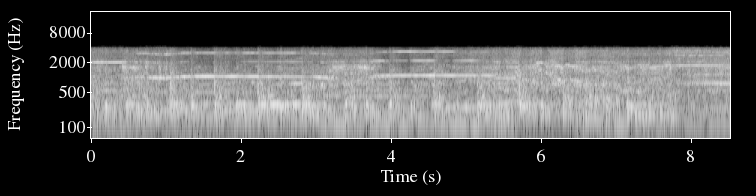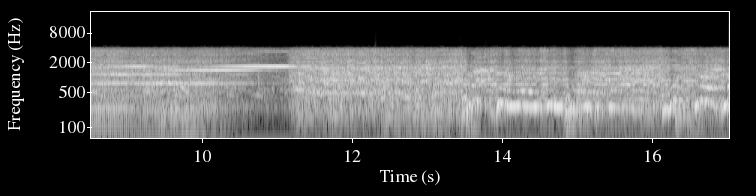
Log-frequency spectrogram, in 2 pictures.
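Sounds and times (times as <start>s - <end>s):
electric guitars: 0.0s - 17.0s
live rock band playing: 0.0s - 17.0s.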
